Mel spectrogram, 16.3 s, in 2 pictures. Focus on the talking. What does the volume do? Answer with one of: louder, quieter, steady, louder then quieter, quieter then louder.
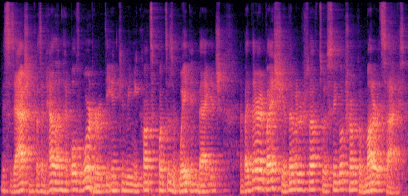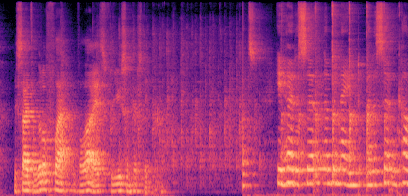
steady.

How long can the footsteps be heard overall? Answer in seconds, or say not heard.
not heard.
